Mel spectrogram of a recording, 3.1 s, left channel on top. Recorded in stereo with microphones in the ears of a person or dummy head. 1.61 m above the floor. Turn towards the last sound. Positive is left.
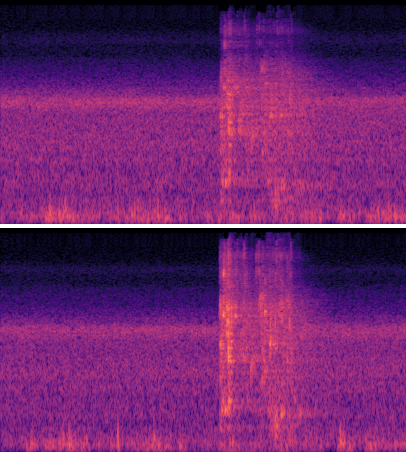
turn(degrees=-80)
